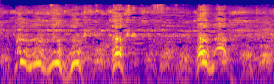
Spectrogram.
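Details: Morning greeting from the Kangal family of father, son and mother, named Kamyon, Merkel and Volvo: wavering, whine-like yelps slide up and down in pitch in quick clusters, with a short pause before a final burst.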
